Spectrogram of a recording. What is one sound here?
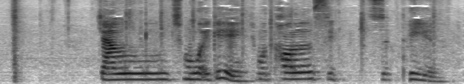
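A woman speaks with animation, close to the microphone.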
